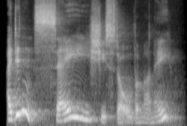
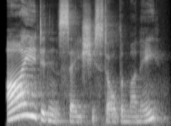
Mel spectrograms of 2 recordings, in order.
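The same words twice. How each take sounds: First: The stress falls on the word say. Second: The stress falls on the word I. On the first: It was expressed another way, not said. "Maybe I wrote it instead" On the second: Someone else said it. "meaning maybe someone else did"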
